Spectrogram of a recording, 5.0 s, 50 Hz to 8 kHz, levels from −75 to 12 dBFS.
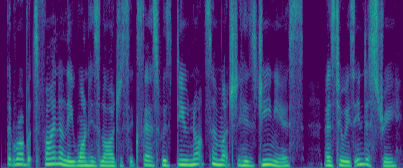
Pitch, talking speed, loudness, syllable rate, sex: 205 Hz, 225 wpm, -14 LUFS, 5.9 syllables/s, female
